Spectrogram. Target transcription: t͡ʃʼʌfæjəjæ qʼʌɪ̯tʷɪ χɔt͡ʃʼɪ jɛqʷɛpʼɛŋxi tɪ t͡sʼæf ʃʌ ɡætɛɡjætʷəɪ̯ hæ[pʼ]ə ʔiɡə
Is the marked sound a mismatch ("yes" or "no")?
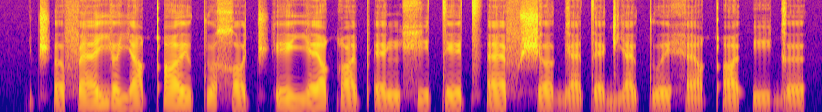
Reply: yes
